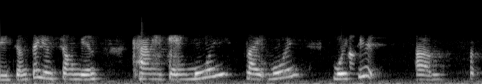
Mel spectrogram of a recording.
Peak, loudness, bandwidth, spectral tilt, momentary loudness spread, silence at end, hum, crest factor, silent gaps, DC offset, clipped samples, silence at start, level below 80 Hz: 0 dBFS; -18 LUFS; 4.1 kHz; -6.5 dB/octave; 14 LU; 0 s; none; 18 dB; none; under 0.1%; under 0.1%; 0 s; -44 dBFS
